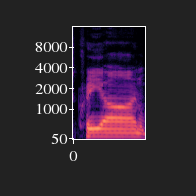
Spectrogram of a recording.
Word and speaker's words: Craiyon: There's Crayon, which is spelled CRAIYON.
